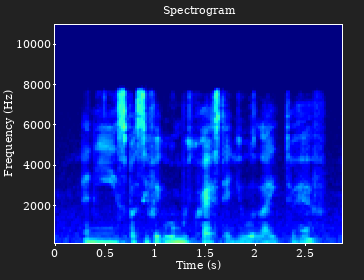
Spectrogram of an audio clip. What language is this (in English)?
English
